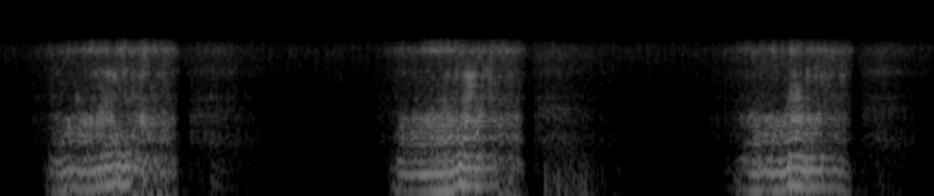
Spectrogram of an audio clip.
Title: snoring friend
